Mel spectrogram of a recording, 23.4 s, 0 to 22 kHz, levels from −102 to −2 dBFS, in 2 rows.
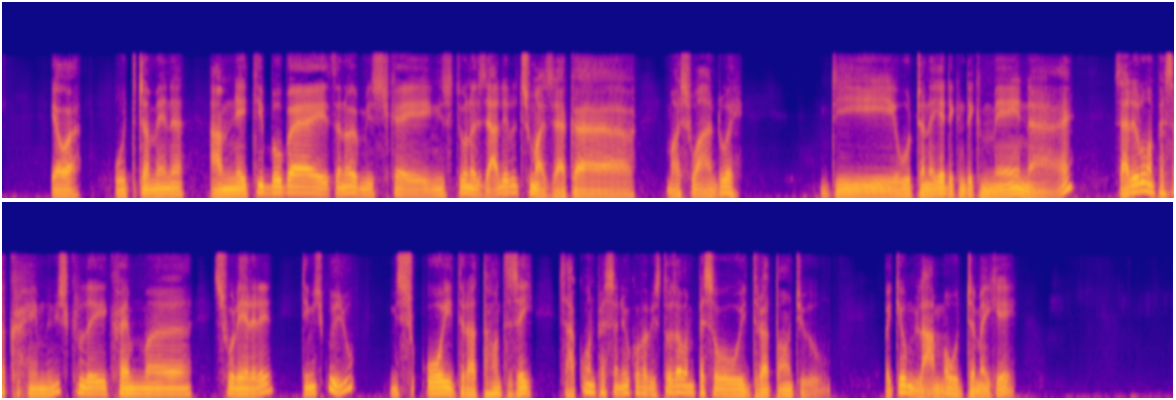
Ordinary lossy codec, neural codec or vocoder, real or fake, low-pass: none; codec, 16 kHz, 1 kbps, X-Codec, WavLM features, trained on Multilingual LibriSpeech; fake; 7.2 kHz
